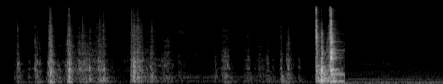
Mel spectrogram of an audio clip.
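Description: Intro sound effect of sharp, irregular clicks, ending in a louder burst a little after three seconds.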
